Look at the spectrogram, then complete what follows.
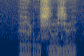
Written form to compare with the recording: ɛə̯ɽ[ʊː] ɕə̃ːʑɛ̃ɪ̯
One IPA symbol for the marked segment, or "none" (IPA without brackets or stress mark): ʊː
